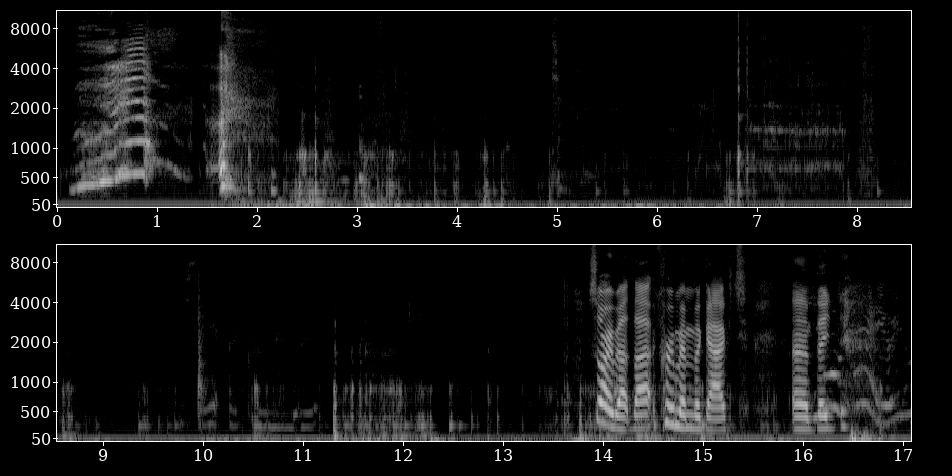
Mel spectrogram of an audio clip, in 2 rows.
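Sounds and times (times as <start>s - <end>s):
rustling and small knocks: 1.7s - 17.0s.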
